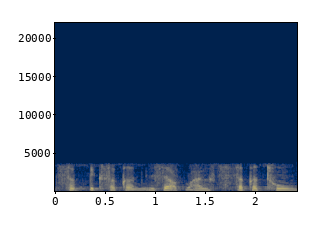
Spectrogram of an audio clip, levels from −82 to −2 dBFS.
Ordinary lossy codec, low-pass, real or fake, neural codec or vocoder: none; 3.6 kHz; fake; codec, 16 kHz, 16 kbps, FreqCodec, larger model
